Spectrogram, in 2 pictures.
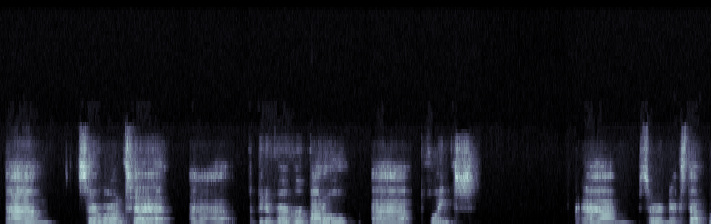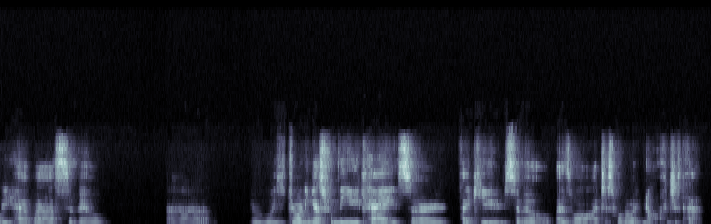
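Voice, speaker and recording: Guy in his 30s moderating over video, lots of uhs, kinda husky low voice, a bit far off. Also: steady tone, moderate pace. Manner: hesitant, filler-heavy. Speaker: debate moderator. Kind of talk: hosting a video panel.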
